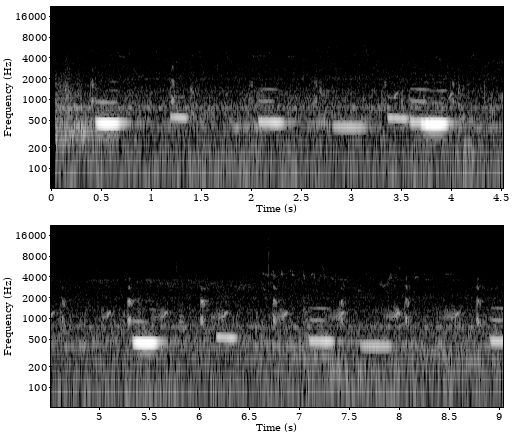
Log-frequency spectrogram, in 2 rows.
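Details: Several European fire-bellied toads (Bombina bombina) give soft, mellow 'oop' calls at slightly different pitches, overlapping, recorded in late March 2024.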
